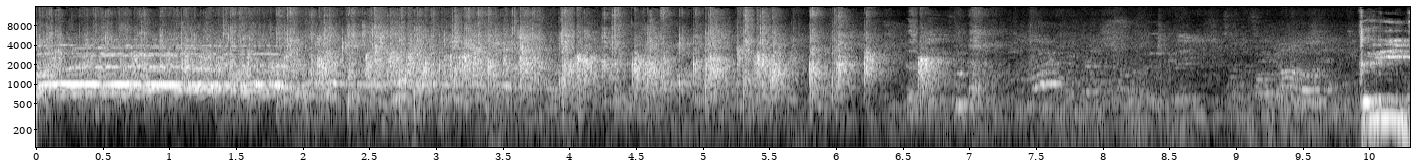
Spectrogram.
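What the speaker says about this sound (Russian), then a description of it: "аплодисментами" An audience applauds at a children's creative contest, a loud burst of dense clapping that slowly thins and fades into scattered claps, with a brief voice near the end.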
